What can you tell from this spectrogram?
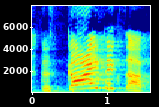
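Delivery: loud, slow, high outburst; indignant outburst. Real, not acted. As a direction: spit it out in disbelief. Angry retelling climax.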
